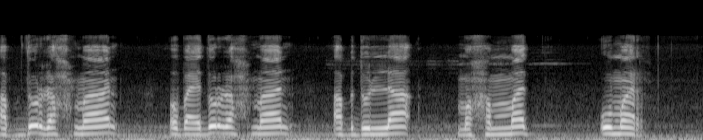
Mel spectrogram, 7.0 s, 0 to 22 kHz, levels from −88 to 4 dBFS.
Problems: none marked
